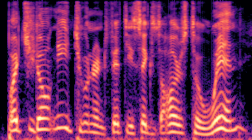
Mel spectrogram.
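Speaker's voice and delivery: high, loud shout. Acted. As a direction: shout it at your brother. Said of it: "she shouted".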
